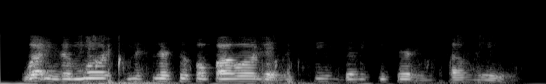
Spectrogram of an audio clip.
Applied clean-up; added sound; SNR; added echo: neural mask model DeepFilterNet 3.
